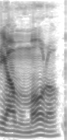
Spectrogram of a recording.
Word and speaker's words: Yamamoto: I think even with the injury to Musgrove, I still think the rotation, considering the way Yamamoto pitched. What'd I say? I knew I said it wrong the second I said it. What's his name? Did I say it? – You said Yamamoto.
